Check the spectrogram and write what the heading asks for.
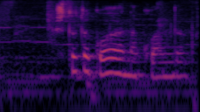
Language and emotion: Russian, neutral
